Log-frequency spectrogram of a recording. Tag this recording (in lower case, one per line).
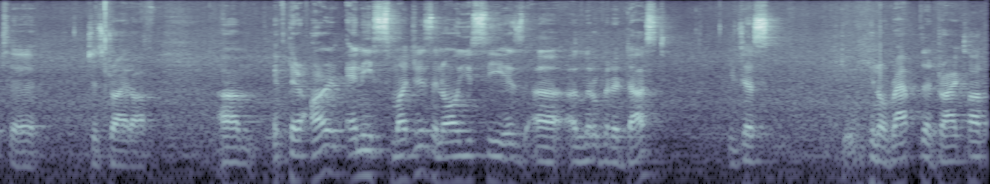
speech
